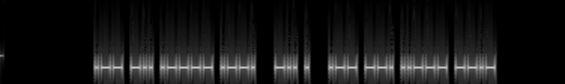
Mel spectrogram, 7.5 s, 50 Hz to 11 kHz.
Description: Morse code, heard as a keyed tone, about 30 wpm, 700 Hz. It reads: WD1P DE WG2Q
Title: USA Callsign DE Callsign - 4 Characters - 30wpm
